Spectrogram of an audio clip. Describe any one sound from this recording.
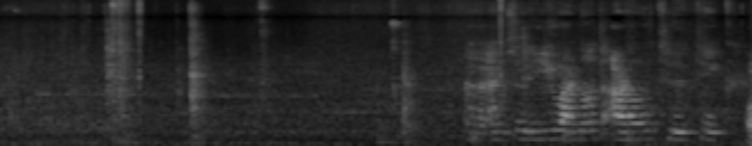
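An elevator car hums and rattles as it moves.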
